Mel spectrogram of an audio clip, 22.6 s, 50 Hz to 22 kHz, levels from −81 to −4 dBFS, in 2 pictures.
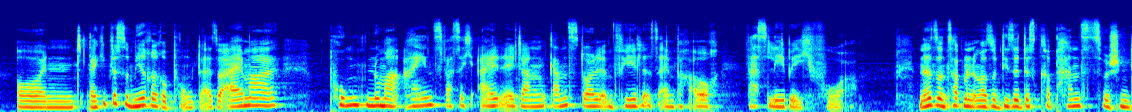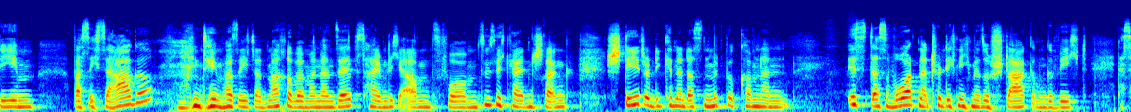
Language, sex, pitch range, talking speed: German, female, 190-225 Hz, 190 wpm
